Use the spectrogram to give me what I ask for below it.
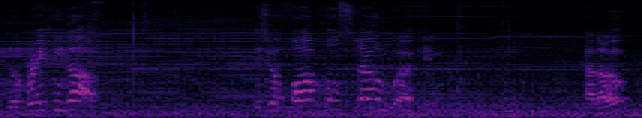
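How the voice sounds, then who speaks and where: A man's voice: very high voice, sing-song, moderate pace. An actor playing a chatty, theatrical male ally who talks through a bad connection on a magic communication stone, playfully dramatic. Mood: worried. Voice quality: playful and dramatic, teasing with grand titles. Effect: bad connection through a magic communication stone, breaking up. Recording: noisy, distant voice over a crackly link.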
